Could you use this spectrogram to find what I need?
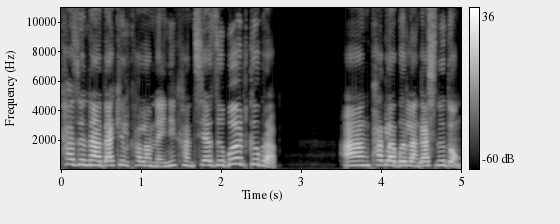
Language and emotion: Bodo, angry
